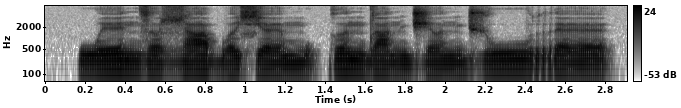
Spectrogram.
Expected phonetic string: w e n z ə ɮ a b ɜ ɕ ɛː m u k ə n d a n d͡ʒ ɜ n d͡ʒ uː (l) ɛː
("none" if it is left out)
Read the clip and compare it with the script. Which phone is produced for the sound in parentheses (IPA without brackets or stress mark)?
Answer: r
